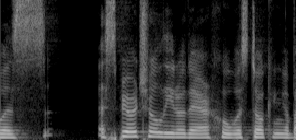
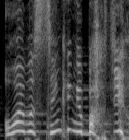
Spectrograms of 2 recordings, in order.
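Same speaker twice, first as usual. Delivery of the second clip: high fast mock girlfriend; 4 dB louder, much faster than usual. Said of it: "And she's like".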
